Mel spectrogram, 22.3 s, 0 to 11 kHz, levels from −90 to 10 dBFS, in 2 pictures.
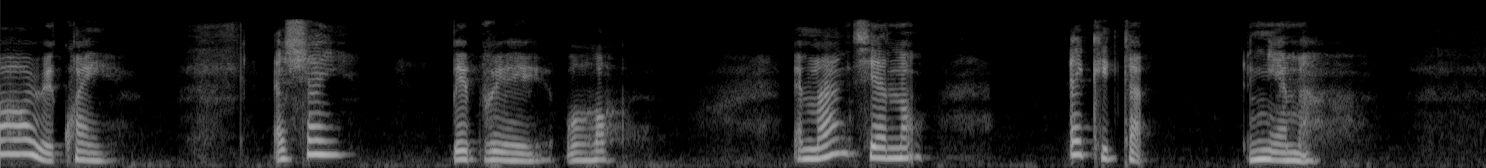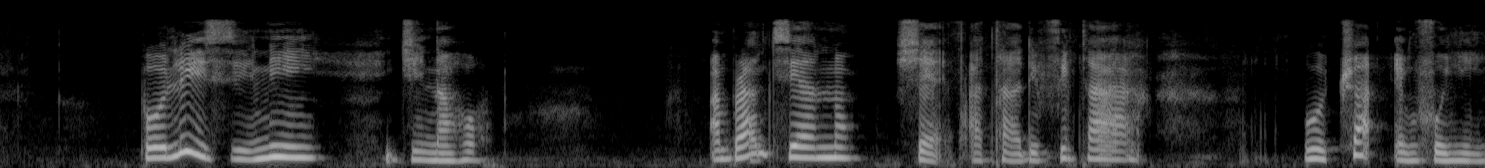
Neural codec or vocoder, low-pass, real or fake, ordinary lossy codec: codec, 16 kHz, 4 kbps, FreqCodec, larger model; 7.2 kHz; fake; MP3, 96 kbps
